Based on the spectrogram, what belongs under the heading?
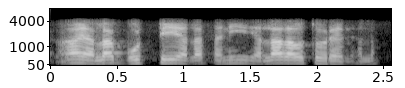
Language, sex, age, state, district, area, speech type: Kannada, male, 30-45, Karnataka, Belgaum, rural, conversation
